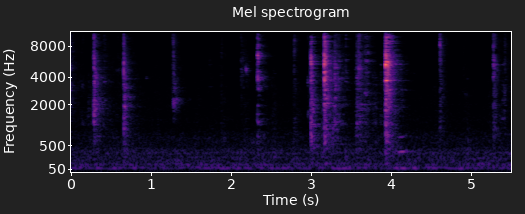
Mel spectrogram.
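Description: Knife and fork clinking and scraping on ceramic plates as steak is cut, a scatter of light clicks with two louder clinks about three and four seconds in.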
